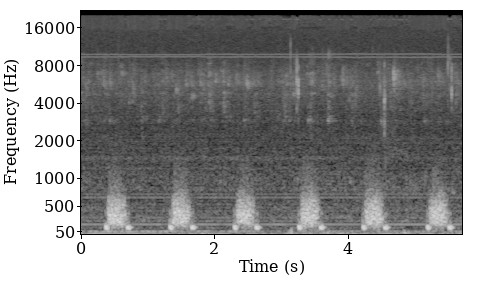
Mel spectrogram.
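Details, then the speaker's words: Simulated heart sounds of aortic stenosis: a harsh diamond-shaped (rhomboid) systolic murmur running up to the second heart sound, an opening click masked by the murmur, a prolonged isovolumetric contraction phase and a clean, quiet diastole. "y el primer ruido tú aquí está el chasquido de apertura que está enmascarado por el soplo y el soplo romboidal 2 sobre romboide al que termina hasta el segundo ruido cardíaco"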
